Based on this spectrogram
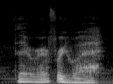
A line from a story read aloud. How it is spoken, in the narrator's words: gasped Rog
